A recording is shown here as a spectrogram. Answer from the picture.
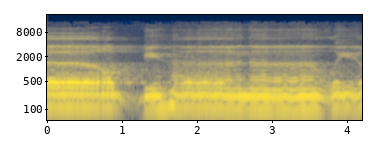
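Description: A man's solo melodic Quran recitation into a microphone: one long held note, a short break about a second in, then a second long held note that ends in wavering ornamental turns.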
